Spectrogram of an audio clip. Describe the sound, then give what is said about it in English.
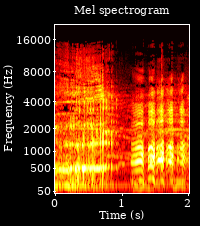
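A burp during a burping contest, long and croaking, starting as a steady voiced rasp and then breaking into a series of choppy, throaty pulses. “We don't get do-overs. This is, you don't get a mulligan in the burping contest.”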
